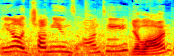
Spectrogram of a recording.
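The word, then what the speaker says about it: Yelan: you know chongyun's Auntie yilon not yolan whoa not your lot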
